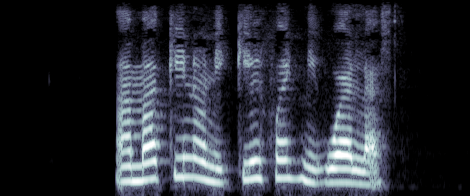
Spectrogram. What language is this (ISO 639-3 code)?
nhi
